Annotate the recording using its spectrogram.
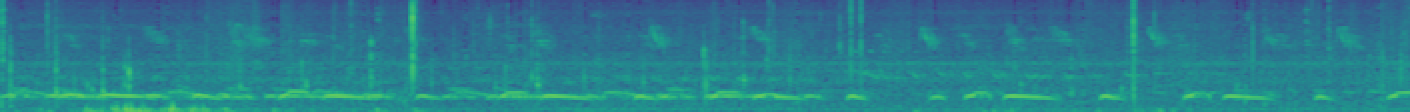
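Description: Pigeons cooing in a steady, unbroken run of short rising-and-falling coos, with small birds chirping higher up. A few sharp clicks stand out, one about three seconds in and another near the end.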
